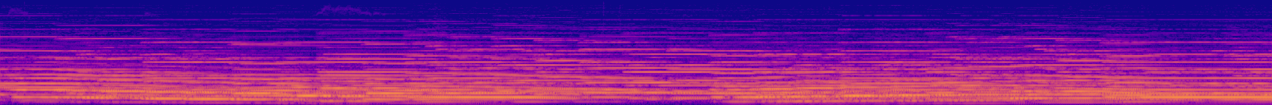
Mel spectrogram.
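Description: Organ music of slow, sustained chords that shift every few seconds.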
